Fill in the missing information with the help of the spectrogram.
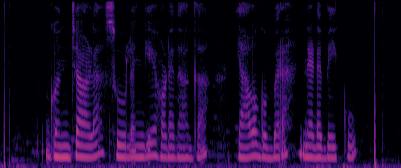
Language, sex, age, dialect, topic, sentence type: Kannada, female, 18-24, Dharwad Kannada, agriculture, question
